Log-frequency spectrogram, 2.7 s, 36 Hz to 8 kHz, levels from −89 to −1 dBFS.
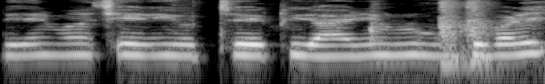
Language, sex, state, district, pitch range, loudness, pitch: Bengali, male, West Bengal, Dakshin Dinajpur, 230-240 Hz, -20 LUFS, 235 Hz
